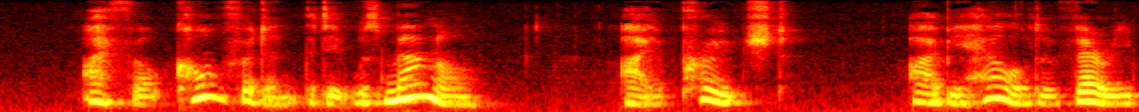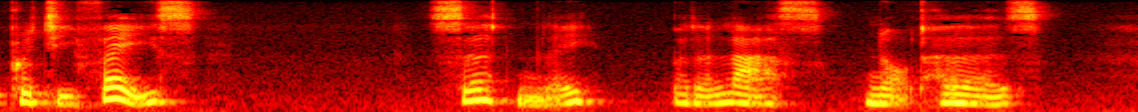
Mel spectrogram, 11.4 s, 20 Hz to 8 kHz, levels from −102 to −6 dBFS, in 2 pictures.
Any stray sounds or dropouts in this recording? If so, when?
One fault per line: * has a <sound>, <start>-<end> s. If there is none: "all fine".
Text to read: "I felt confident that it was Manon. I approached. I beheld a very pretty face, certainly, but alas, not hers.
all fine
